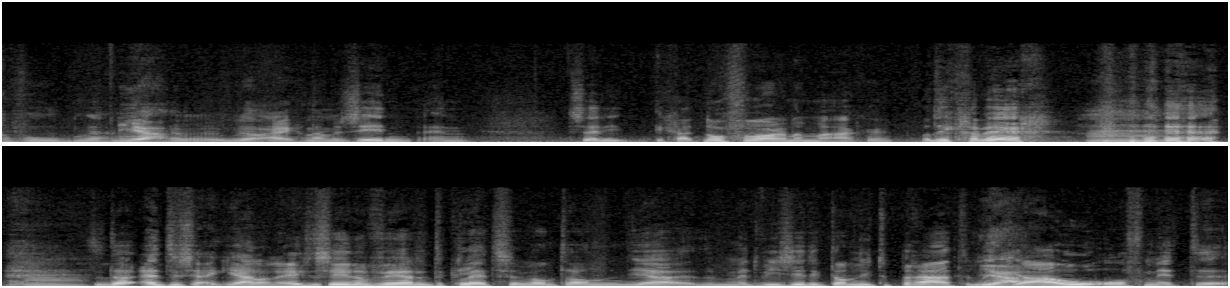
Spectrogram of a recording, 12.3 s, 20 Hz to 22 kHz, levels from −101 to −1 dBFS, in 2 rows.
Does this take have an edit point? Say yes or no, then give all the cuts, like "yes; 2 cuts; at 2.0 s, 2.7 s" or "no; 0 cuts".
yes; 2 cuts; at 4.5 s, 7.7 s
